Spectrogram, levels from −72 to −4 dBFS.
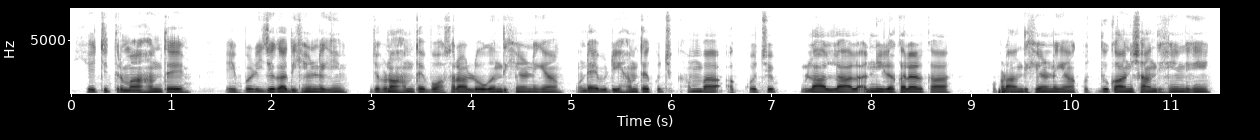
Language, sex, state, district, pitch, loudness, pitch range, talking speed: Hindi, male, Uttarakhand, Uttarkashi, 105 Hz, -19 LUFS, 100-110 Hz, 210 wpm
